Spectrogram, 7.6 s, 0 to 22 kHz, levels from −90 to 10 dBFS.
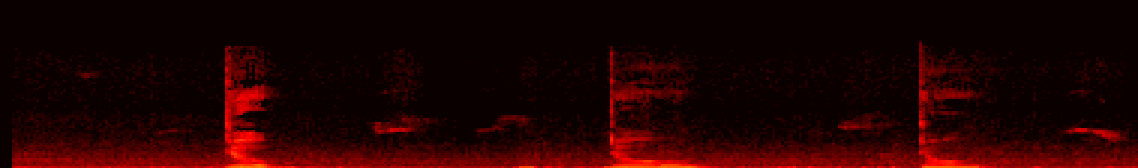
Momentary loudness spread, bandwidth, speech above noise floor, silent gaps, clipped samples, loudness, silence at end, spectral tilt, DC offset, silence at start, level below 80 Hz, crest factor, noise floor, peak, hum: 21 LU; 16.5 kHz; 24 dB; none; under 0.1%; -46 LUFS; 0 s; -5 dB/octave; under 0.1%; 0.1 s; -54 dBFS; 22 dB; -66 dBFS; -26 dBFS; none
